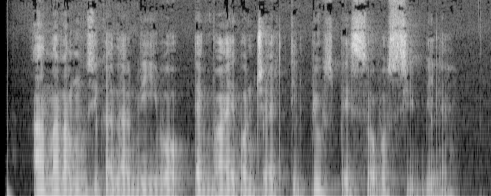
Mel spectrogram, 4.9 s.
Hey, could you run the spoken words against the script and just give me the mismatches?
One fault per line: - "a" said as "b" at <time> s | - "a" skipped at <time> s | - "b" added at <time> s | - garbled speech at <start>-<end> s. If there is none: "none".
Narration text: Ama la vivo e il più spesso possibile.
- "musica dal" added at 0.7 s
- "va ai concerti" added at 2.0 s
